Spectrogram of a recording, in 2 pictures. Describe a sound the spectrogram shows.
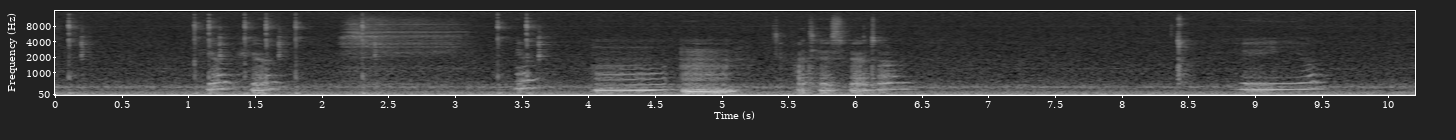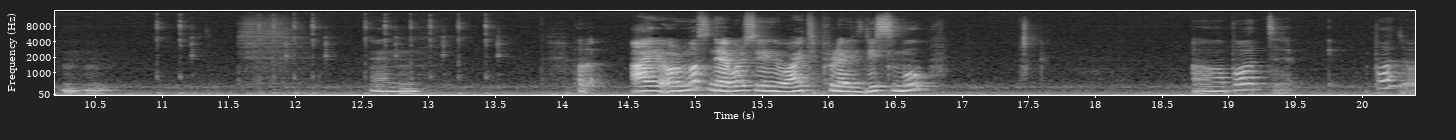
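A young woman speaks calmly into a microphone, in short phrases.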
